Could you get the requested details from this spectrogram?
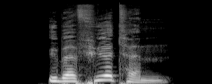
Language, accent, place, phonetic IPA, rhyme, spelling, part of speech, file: German, Germany, Berlin, [ˌyːbɐˈfyːɐ̯təm], -yːɐ̯təm, überführtem, adjective, De-überführtem.ogg
- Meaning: strong dative masculine/neuter singular of überführt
